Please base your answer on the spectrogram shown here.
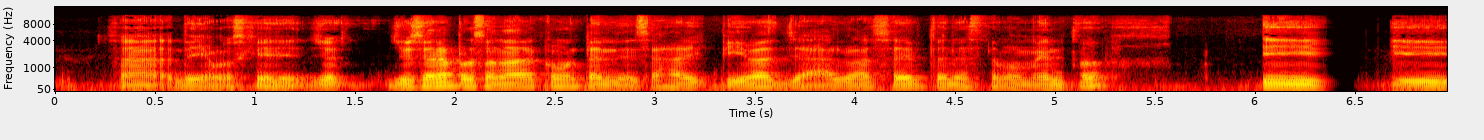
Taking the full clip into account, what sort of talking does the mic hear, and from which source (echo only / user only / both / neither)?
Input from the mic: user only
